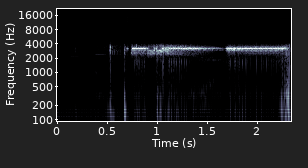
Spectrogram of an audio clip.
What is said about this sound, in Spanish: la, alarma de incendio del edificio se acaba de prender, así es que, Ay. Corre. Corre, amigo, sálvate.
